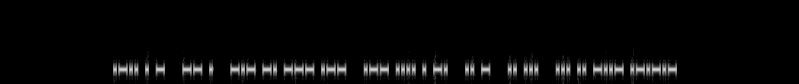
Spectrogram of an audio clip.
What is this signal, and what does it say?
Morse code, heard as a keyed tone, about 41 wpm, 700 Hz. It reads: LET ME KNOW WHEN IT IS SIX.
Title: Sentences from Top 1000 Words - Review Part 2 - 45wpm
